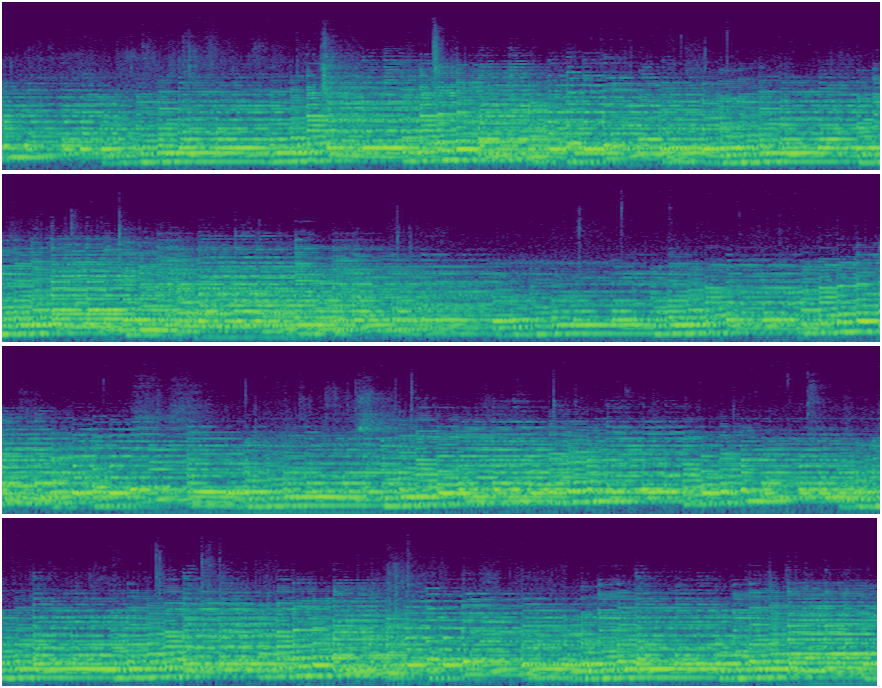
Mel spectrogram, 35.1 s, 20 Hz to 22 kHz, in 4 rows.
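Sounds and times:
grand piano tango: 0.0s - 35.0s.

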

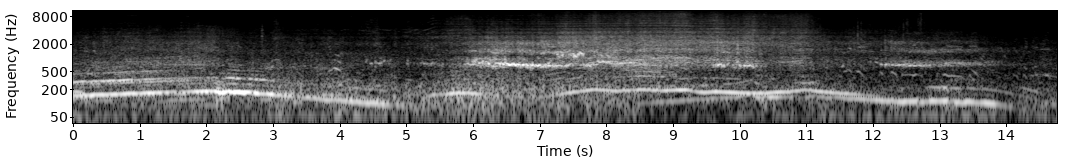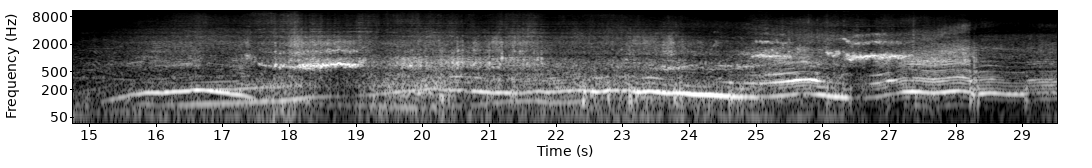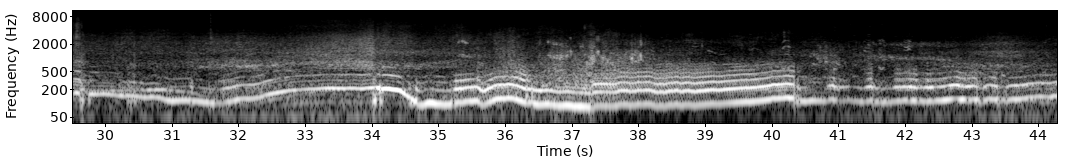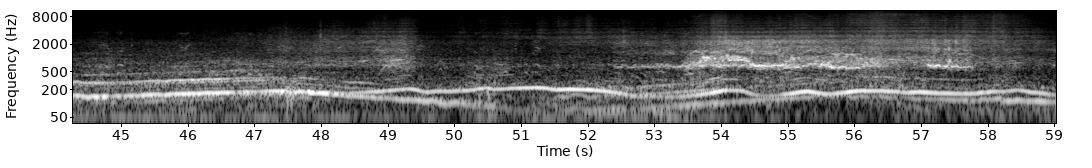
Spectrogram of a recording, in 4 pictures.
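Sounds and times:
car engine revving: 0.0s - 59.0s
tyres squealing: 3.9s - 10.4s, 17.0s - 22.0s, 23.0s - 27.7s, 52.2s - 58.4s.

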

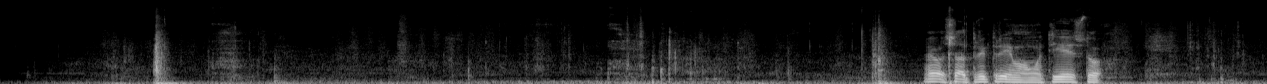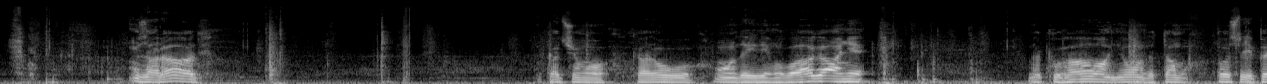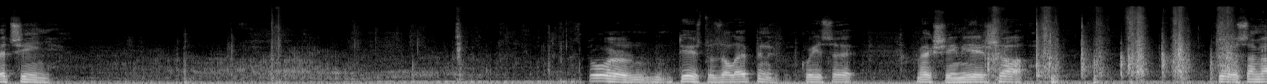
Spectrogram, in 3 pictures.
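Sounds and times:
low mechanical hum: 0.0s - 38.0s.

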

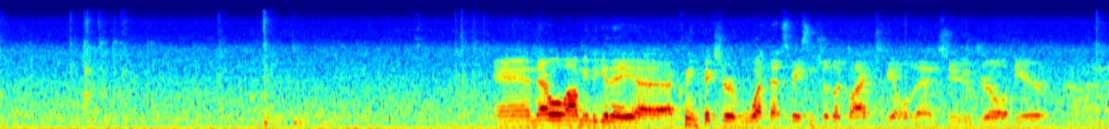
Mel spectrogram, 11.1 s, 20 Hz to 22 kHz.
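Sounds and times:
fan-like hum: 0.0s - 11.0s.

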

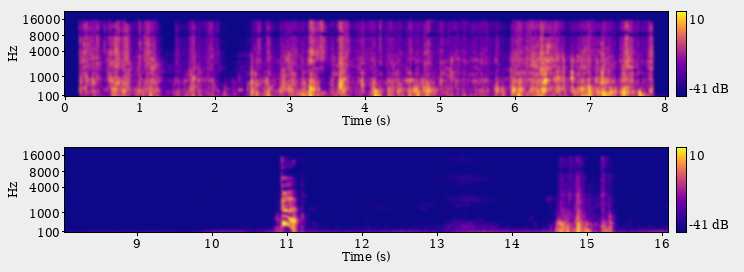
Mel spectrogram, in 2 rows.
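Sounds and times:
packaging rustling and crinkling: 0.2s - 7.9s.

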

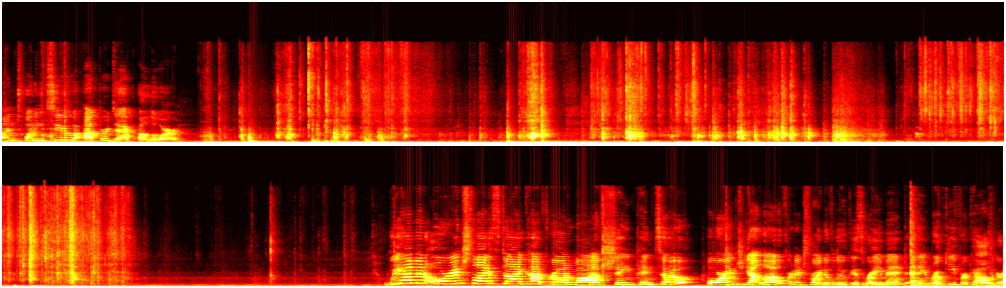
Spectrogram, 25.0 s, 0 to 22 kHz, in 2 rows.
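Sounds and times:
plastic wrapping crinkling and tearing: 2.5s - 10.4s, 11.0s - 14.3s.

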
